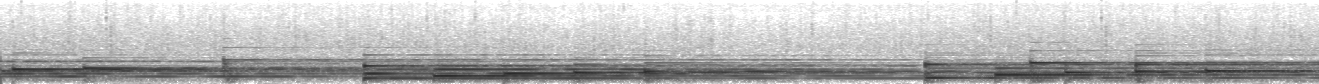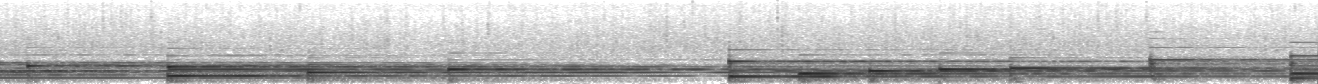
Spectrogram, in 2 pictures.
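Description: Slow, soft solo piano music, with held chords and a quiet melody over them, the harmony shifting every few seconds.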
